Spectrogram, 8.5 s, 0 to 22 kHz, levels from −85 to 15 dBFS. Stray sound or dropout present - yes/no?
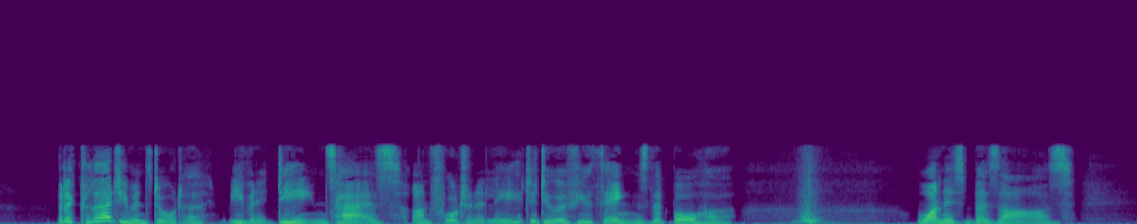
yes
